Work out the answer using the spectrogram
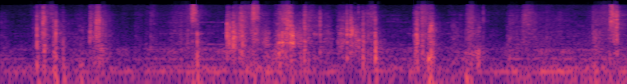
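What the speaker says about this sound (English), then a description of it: "Shuffling for Cancer." Tarot cards being shuffled by hand during a reading, a quick series of crisp riffling and slapping bursts, close and fairly loud, with a faint steady hum underneath.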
